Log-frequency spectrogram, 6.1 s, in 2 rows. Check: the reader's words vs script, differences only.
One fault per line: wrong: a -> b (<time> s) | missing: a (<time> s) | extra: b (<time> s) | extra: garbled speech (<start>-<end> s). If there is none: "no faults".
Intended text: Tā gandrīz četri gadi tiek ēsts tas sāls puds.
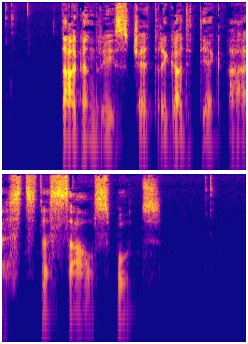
no faults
